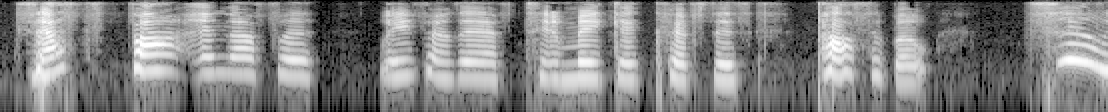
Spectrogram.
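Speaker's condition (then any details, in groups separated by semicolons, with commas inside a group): Cerebral palsy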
